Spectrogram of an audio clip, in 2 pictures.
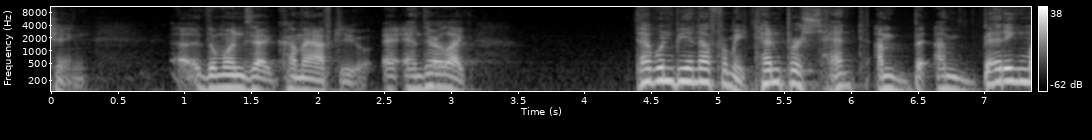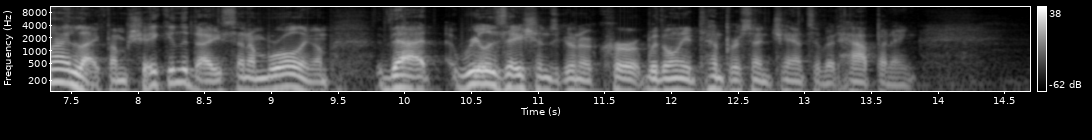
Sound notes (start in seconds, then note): none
